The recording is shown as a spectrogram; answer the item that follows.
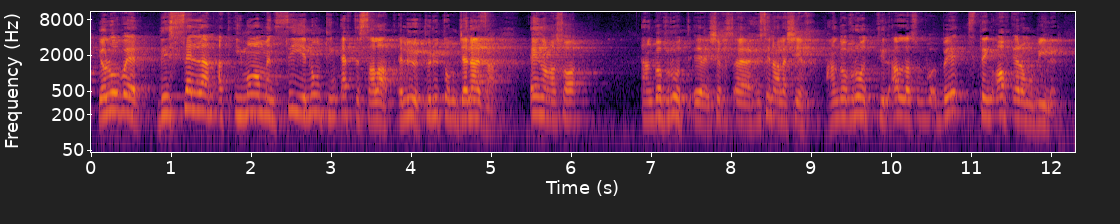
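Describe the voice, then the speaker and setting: A male Islamic teacher giving short, informal advice, animated and laughing as he acts out everyday examples. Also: high voice, reverberant, big-room sound.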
